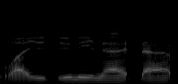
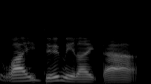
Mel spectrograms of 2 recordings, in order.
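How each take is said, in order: First: Lower, softer, wounded; low mock-hurt plea. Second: Said in the usual way. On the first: Shown as a demonstration. Pleading with Zerka, low mock-hurt whine. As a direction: sulk it at Zerka.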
